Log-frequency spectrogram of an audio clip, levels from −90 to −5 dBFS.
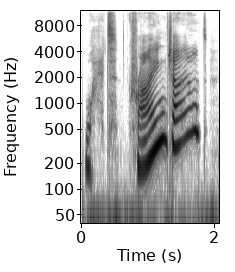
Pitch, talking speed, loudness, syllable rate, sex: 295 Hz, 85 wpm, -14 LUFS, 2.5 syllables/s, female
